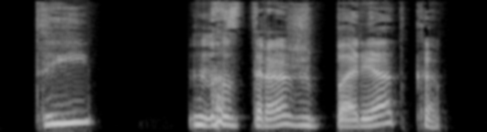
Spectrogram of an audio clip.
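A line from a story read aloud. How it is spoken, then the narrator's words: Gasp, giggling. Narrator (Russian): ахнула, хихикнув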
